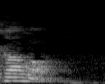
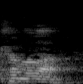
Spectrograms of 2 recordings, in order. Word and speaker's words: Kamal: It's called Lila Kamal. The A is silent. It's called the Dhamma. Arjun. The A is there, but it's a Sanskrit term. It's called silent A. Arjun, Kamal, not Kamala.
